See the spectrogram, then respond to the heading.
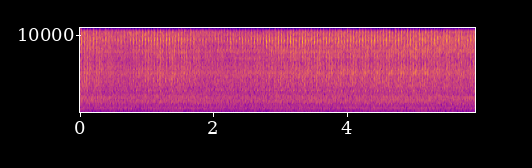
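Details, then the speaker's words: New Hyundai Tucson at 1,500 km after replacing factory oil with GT Oil Energy SN 5W-30; previously a ringing knock on cold start faded when warm: smooth, quiet, even idle with no ticking or knocking; knock gone. "после замены нормально движок поработать очень тихо"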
